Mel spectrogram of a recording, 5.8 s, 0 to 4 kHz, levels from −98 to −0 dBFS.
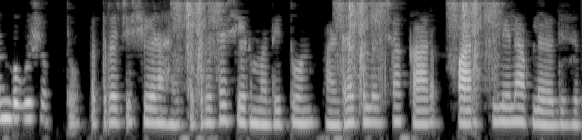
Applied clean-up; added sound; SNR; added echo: classical method Wiener filter.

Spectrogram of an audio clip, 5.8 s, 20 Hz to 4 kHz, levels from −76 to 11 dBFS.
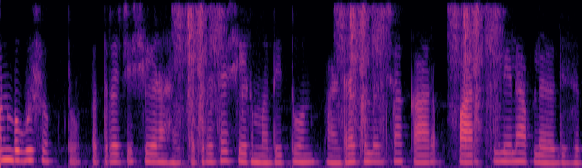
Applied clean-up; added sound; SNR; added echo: none; Rattle; 6 dB; none.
